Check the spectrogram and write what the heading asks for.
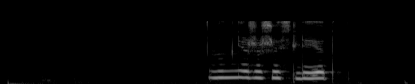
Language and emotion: Russian, sad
